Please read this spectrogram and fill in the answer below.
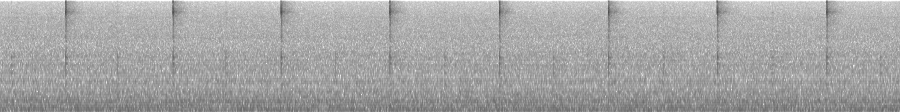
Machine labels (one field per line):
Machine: valve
